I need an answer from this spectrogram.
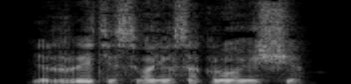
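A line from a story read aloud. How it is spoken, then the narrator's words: Breathless, panting. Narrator (Russian): Тяжело дыша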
